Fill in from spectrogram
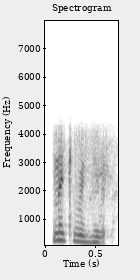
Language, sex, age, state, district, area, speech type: Assamese, female, 18-30, Assam, Golaghat, urban, conversation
